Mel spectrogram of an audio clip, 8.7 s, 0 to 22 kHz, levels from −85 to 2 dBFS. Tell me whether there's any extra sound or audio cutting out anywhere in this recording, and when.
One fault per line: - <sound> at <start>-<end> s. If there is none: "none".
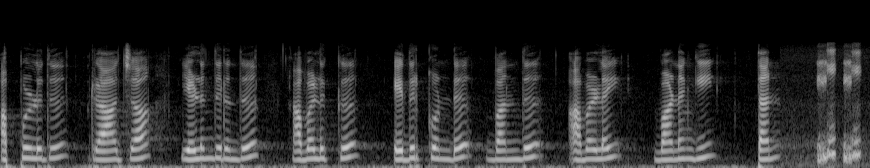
- laugh at 8.2-8.6 s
